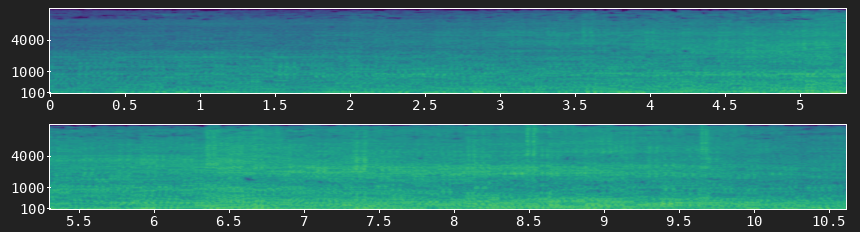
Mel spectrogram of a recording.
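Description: Electric suburban local train (EMU) approaching along the track, its rumble growing steadily louder, with a few faint sharp clicks in the second half.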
